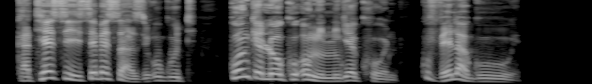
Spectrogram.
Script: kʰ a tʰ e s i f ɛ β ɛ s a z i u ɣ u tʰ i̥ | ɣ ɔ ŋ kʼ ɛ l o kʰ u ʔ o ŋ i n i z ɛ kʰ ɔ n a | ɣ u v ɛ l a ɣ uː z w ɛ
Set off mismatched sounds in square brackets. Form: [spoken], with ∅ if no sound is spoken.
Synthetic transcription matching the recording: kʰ a tʰ e s i [s] ɛ β ɛ s a z i u ɣ u tʰ i̥ | ɣ ɔ ŋ kʼ ɛ l o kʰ u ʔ o ŋ i n i [ɣ] ɛ kʰ ɔ n a | ɣ u v ɛ l a ɣ uː [∅] w ɛ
